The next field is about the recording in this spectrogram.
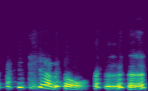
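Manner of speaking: slow, giggling and laughing through the words. Getting a massage while others watch, laughing while talking. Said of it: "She's moaning and crying".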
